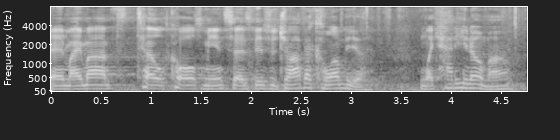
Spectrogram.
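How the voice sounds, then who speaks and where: With an American accent, a man talks at a fairly quick pace and medium pitch in a space with audible room echo. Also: ordinary pitch variation. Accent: Brooklyn accent, some hear New England. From Brooklyn, New York. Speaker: athletic trainer, award recipient. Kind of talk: award acceptance speech. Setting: banquet stage with audience. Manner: halting, self-correcting.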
